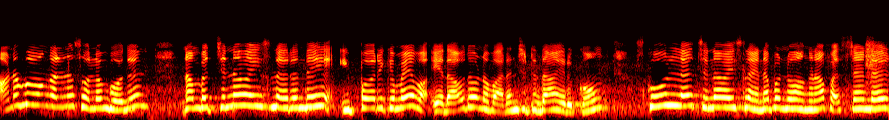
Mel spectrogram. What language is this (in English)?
Tamil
